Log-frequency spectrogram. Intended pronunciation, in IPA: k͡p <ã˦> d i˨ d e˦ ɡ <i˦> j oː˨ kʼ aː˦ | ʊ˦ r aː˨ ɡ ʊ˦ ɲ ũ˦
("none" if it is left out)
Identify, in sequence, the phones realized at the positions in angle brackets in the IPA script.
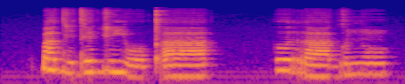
a˦, i˦

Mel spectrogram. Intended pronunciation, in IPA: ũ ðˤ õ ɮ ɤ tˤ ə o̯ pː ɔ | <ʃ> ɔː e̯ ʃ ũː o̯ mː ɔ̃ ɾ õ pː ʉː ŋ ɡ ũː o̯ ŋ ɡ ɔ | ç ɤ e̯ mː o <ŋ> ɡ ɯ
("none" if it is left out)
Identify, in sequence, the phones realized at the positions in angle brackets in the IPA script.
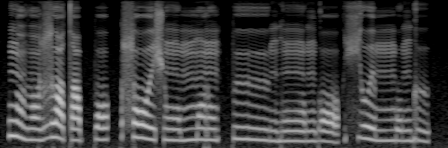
ɬ, ŋ

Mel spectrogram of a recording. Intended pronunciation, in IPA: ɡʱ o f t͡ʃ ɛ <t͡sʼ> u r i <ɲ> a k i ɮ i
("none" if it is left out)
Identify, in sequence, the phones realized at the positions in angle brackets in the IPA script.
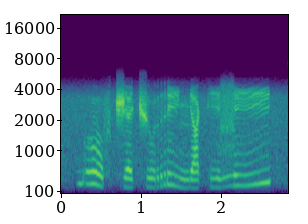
t͡ʃ, ɲ

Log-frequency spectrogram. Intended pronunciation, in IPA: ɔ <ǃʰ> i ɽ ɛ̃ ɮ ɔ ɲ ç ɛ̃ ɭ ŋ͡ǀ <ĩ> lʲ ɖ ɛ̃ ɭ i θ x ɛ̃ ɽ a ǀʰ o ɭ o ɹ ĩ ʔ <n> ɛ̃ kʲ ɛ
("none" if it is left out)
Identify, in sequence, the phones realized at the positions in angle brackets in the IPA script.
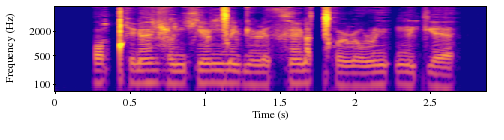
ǃʰ, ĩ, ŋ

